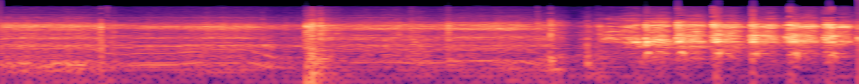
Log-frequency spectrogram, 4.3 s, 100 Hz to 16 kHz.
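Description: Electric can opener motor running as it turns a heavy 6.6-pound steel can and cuts around the lid, with a steady whine. There is a single sharp knock about a second and a half in, and from about three seconds the running turns into rapid clicking chatter.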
